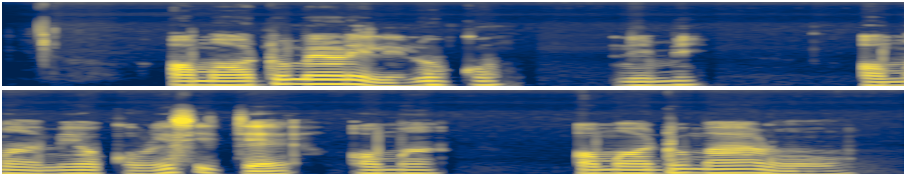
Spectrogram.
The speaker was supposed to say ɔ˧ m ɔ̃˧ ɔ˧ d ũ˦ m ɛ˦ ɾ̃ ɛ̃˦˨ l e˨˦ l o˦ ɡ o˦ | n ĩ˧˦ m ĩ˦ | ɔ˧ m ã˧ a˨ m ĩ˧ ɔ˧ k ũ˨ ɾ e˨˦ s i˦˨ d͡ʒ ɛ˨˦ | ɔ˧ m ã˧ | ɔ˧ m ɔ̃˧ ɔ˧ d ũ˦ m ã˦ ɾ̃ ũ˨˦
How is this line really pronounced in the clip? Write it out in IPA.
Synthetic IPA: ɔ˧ m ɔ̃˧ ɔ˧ d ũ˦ m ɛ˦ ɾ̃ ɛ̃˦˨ l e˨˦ l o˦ ɡ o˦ | n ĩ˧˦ m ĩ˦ | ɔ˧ m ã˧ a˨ m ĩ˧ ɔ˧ k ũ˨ ɾ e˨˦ s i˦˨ d͡ʒ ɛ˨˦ | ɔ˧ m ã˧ | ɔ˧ m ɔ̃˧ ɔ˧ d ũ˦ m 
